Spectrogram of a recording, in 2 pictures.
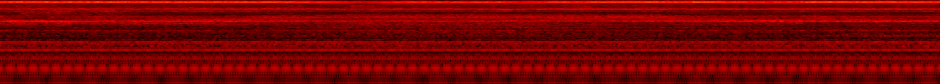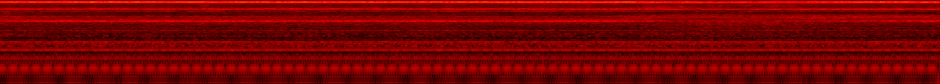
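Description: Continuous steady motor hum with a constant hiss and no speech: an aerosol nebulizer running.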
